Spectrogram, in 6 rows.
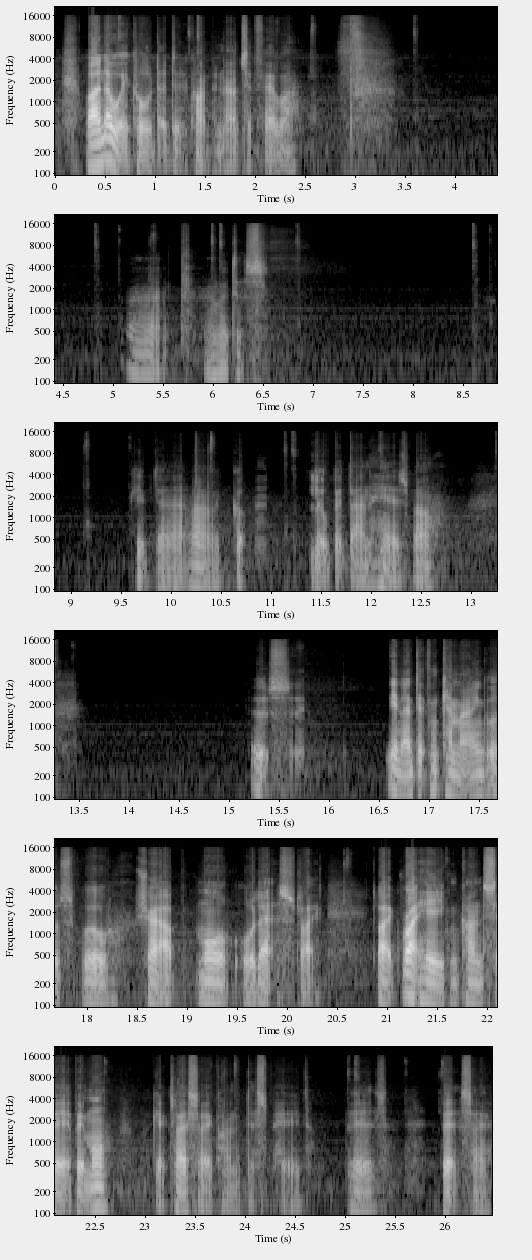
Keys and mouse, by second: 2.2 middle click, 3.6-5.0 drag, 6.8-8.5 drag, 8.7-10.1 middle drag, 11.1-13.5 drag, 13.5-15.4 middle drag, 22.6-26.4 drag.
